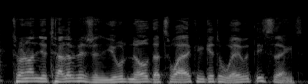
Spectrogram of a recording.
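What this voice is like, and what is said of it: Imitates another person's voice. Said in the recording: “I don't know why I have this accent now, but it seems appropriate ... That's supposed to be Arnold. ... It's a little bit of Arnold.”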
